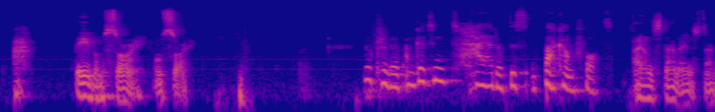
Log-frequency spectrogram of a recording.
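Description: A woman speaks sharply and with annoyance, close by.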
